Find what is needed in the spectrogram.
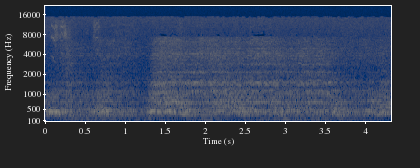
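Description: Animated film soundtrack playing through room speakers: a dense, continuous wash of sound with no clear speech in it.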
